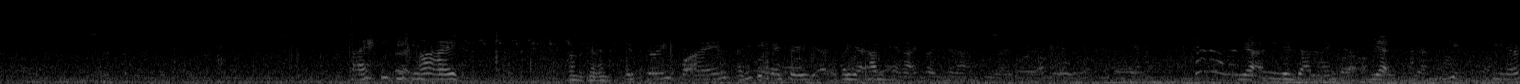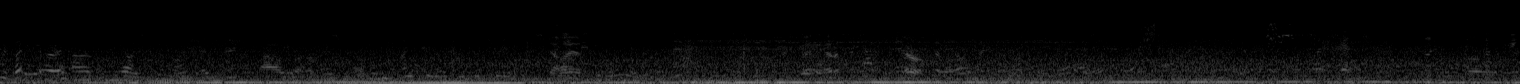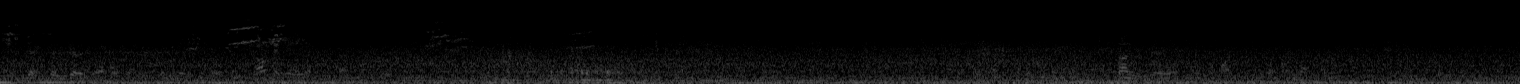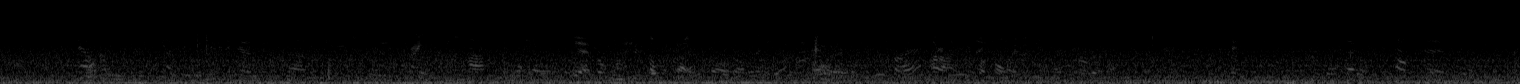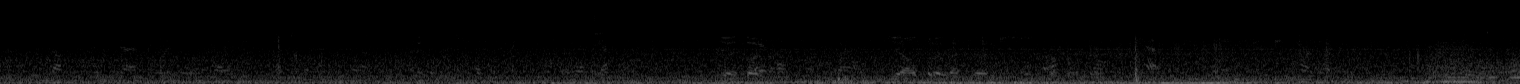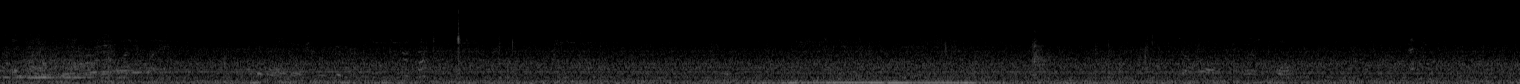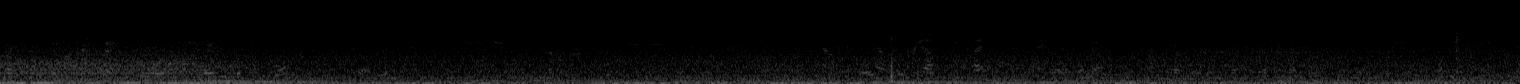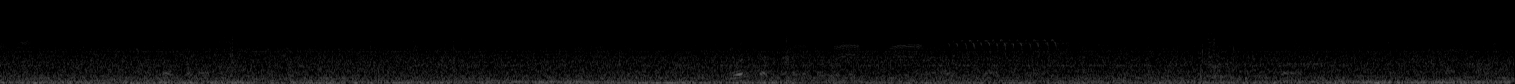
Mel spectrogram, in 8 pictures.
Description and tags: Recorded with Zoom H2N in 4CH Surround
Melbourne, Victoria, Australia
City Atmos - Brunswick
4CH, Atmos, City, Surround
